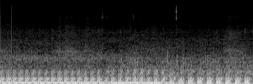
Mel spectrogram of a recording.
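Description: Motorcycle engine close by, a loud throbbing rumble that slows into a lumpy, pulsing idle as the bike comes to a stop, heard alone without talk.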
